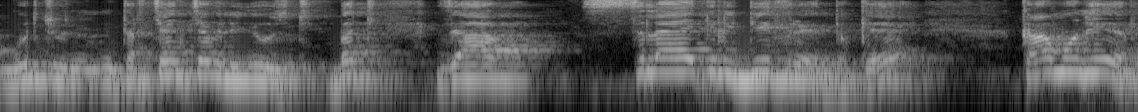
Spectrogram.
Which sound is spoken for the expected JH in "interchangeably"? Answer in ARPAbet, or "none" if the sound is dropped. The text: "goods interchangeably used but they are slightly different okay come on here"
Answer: CH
